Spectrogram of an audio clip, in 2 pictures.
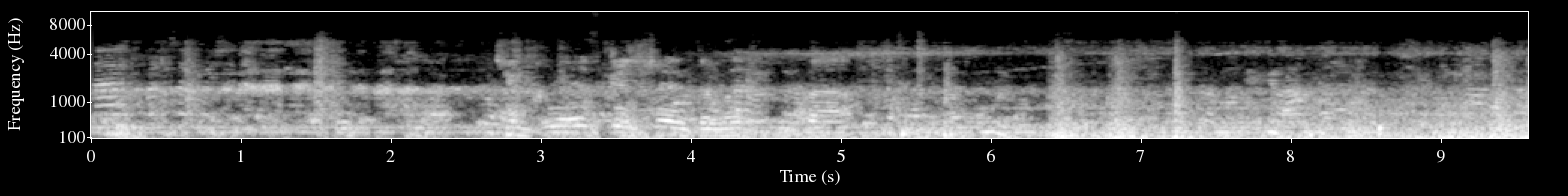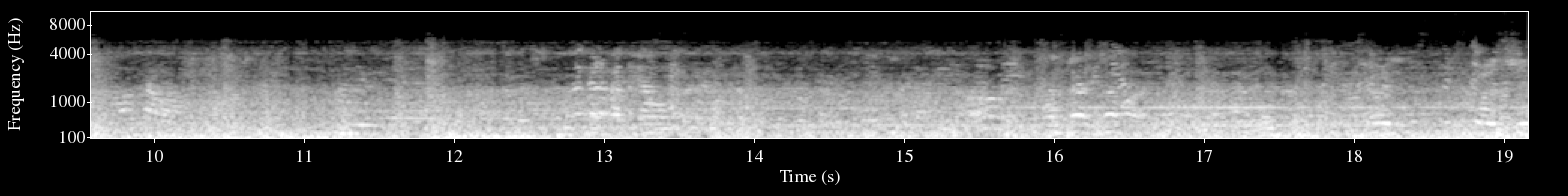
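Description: A tram's motor hums steadily, rising in pitch as it speeds up.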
